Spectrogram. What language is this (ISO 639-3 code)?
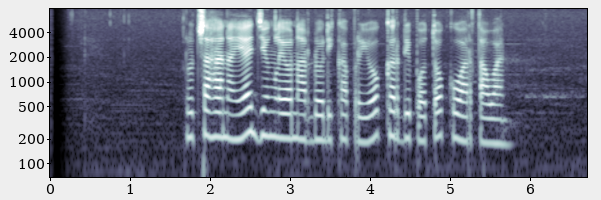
sun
